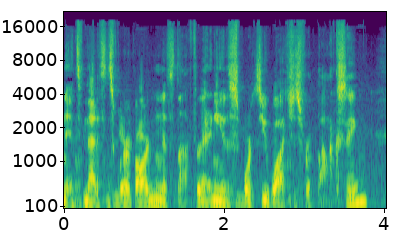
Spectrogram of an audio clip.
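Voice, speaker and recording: Somewhat breathy, a man rushes along at a very fast pace. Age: 30s. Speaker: podcast co-host. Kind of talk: casual chat.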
